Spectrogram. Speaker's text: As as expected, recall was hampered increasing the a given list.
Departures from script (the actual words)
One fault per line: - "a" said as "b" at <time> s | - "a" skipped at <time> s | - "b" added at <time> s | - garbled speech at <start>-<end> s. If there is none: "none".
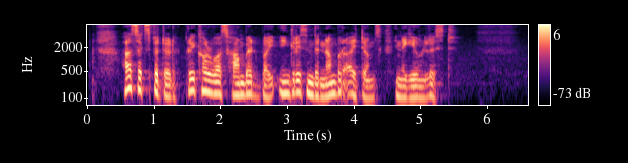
- "as" skipped at 0.8 s
- "by" added at 2.6 s
- "number items in" added at 3.5 s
